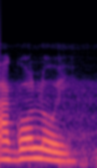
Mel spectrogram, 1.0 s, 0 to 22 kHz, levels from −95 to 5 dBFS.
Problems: none marked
